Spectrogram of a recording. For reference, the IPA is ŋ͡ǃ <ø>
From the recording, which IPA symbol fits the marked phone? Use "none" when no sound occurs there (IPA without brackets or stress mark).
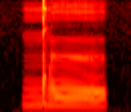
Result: ø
